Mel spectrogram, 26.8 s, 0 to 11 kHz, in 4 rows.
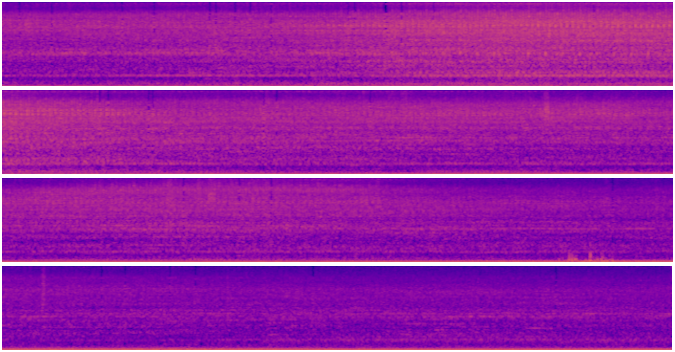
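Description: Cadillac CT6 engine idling steadily, growing gradually louder as the microphone moves in through the open door into the cabin, with one short knock about three-quarters of the way through.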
